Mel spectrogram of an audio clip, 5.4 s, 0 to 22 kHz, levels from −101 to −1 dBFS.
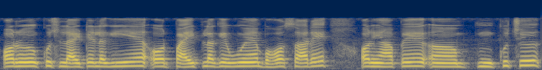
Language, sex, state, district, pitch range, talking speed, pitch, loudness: Hindi, female, Haryana, Charkhi Dadri, 205-225 Hz, 190 wpm, 215 Hz, -15 LUFS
